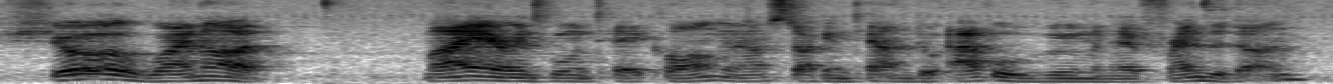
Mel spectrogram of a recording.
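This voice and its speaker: A man's voice: medium pitch, fairly quick, a bit bright, close to an everyday voice. A man voicing a blunt, folksy farm mare, a protective big sister, in a storybook-style reading. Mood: friendly. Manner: folksy, blunt, drawling rural wording. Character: plainspoken, no-nonsense country mare, a protective older sister. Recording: roomy, distant mic, faint noise.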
